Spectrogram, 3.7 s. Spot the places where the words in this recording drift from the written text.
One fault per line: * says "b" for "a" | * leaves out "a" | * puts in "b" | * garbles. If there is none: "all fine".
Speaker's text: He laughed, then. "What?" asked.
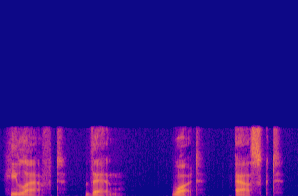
all fine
